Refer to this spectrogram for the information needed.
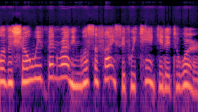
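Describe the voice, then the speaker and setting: Shouting in a put-on character voice, a woman with a high pitch sounds strained, using lively intonation at a fairly quick pace. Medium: read story. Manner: restrained, even, never shouting.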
